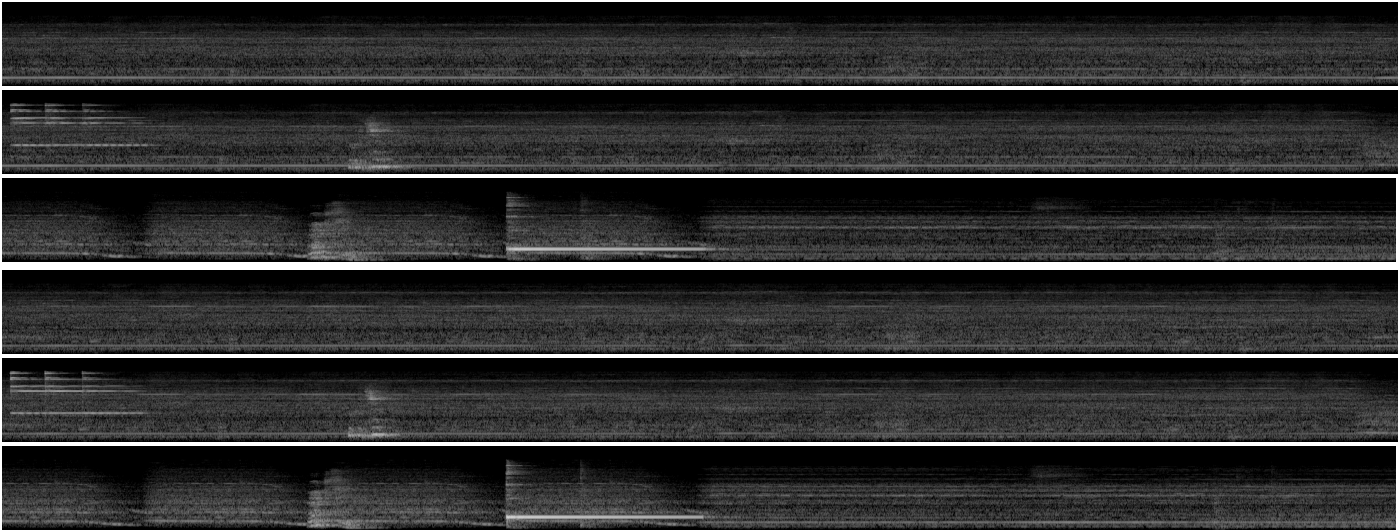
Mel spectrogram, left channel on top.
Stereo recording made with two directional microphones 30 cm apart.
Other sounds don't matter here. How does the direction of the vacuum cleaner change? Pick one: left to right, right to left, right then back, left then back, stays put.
stays put.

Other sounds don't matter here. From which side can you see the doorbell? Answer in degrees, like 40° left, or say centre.
50° right.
